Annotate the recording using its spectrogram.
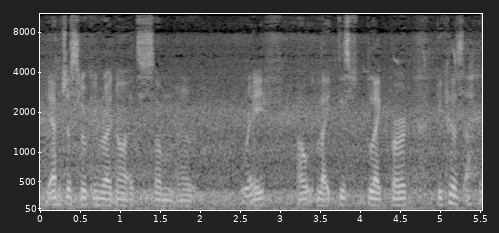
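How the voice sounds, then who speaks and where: Noticeable background noise sits behind the recording. A man speaks with monotone, flat intonation. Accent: non-native. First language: not English. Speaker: vlogger. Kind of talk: personal vlog monologue. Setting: outdoors. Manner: halting.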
